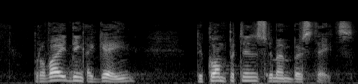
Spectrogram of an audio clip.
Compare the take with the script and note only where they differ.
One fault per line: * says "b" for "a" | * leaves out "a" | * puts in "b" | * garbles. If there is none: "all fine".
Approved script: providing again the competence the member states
all fine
